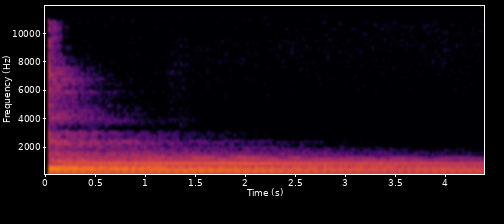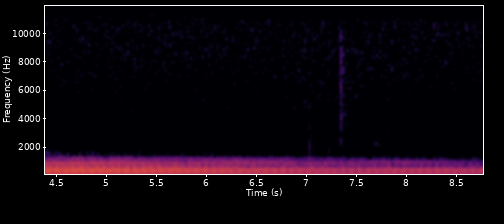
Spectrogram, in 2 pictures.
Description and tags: Soft Plosive 1
A soft plosive-sounding gong strike sample
Ambient, Gong-strike, Samples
